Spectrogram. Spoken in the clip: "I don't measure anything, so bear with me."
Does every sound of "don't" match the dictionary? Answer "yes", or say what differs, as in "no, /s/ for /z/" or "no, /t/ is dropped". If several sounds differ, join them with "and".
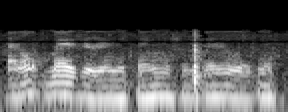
yes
